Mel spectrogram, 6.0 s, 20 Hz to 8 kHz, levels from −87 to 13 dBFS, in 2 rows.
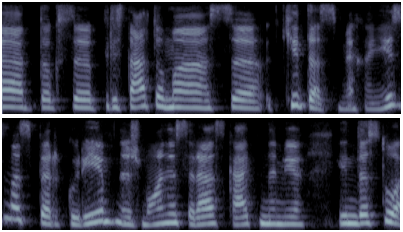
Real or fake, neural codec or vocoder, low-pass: real; none; 7.2 kHz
